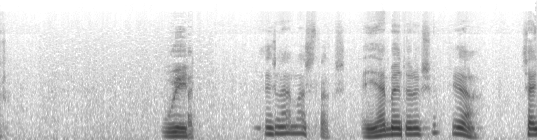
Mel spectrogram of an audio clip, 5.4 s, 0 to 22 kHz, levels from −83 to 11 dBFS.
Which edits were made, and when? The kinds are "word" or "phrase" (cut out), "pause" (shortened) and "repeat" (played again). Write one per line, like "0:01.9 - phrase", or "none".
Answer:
0:01.9 - word
0:02.7 - word
0:03.6 - pause
0:04.0 - word
0:04.4 - pause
